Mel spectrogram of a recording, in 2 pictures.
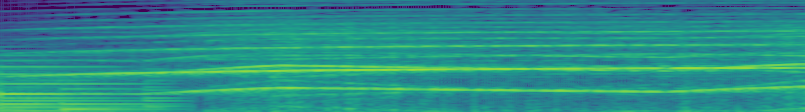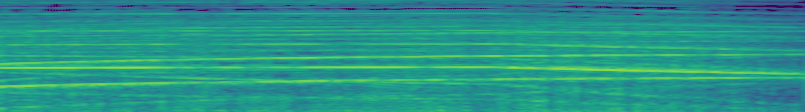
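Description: Several fire engine sirens wail together, their pitches rising and falling slowly out of step with one another. They are sounded from parked engines as a tribute to fallen firefighters. Soft piano music fades out in the first second.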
